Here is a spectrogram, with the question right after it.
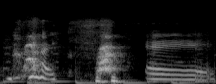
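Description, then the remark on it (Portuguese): A small dog named Luna barks and yips in three short bursts, the last a longer whining, tonal howl, loud with nothing else competing. “Tá falando cachorrinho, a Luna.”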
